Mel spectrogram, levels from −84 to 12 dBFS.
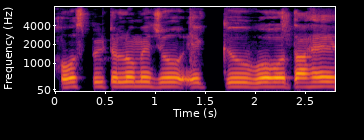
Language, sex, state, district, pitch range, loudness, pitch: Hindi, male, Uttar Pradesh, Jyotiba Phule Nagar, 160-170 Hz, -15 LUFS, 165 Hz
